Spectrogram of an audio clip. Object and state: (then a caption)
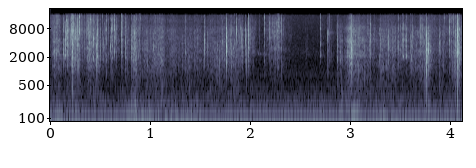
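Dry soap shavings crushed by hand. Hands with long nails scoop dry orange soap shavings, dusted with powder, from a glass bowl and crush them between palms and fingers. The result is a steady, bright crinkling crunch with a low hum underneath and sharp, brittle crackles popping out at intervals.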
